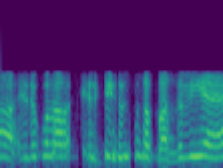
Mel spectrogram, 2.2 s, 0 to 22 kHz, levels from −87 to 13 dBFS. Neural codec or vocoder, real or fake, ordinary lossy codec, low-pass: vocoder, 44.1 kHz, 80 mel bands, Vocos; fake; none; 3.6 kHz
